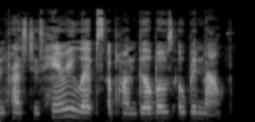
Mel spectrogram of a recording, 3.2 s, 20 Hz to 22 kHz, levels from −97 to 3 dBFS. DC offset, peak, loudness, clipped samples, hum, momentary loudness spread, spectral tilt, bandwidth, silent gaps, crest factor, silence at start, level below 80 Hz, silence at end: under 0.1%; -14 dBFS; -33 LUFS; under 0.1%; none; 7 LU; 3.5 dB/octave; 16 kHz; none; 22 dB; 0 s; under -90 dBFS; 0.35 s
